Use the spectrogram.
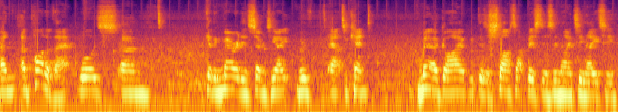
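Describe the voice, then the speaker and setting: Noticeable background noise sits behind the speaker. The pace is moderate and the intonation fairly even. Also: man, fairly high pitch for a man. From East End of London. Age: 60s. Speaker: security company managing director. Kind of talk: interview. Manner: conversational, with hesitations and repeats.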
